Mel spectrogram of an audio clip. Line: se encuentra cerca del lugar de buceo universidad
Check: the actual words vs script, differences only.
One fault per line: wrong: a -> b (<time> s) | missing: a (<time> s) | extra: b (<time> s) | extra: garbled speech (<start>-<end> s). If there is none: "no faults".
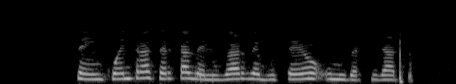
no faults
